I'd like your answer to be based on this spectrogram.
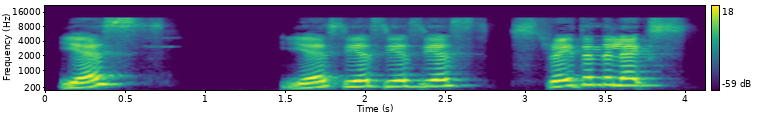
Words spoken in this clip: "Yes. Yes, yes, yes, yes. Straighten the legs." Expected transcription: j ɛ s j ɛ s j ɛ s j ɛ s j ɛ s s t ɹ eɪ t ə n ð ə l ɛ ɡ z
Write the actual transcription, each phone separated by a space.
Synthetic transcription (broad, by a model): j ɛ s j ɛ s j ɛ s j ɛ s j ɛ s s t ɹ eɪ t ə n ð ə l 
